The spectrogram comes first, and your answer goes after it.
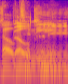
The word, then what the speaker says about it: Beltane: Now the proper Celtic pronunciation is Beltane.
